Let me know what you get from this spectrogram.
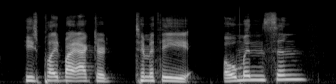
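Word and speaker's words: Omundson: He's played by actor Timothy Omenson. Omanson. It's hard to pronounce.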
